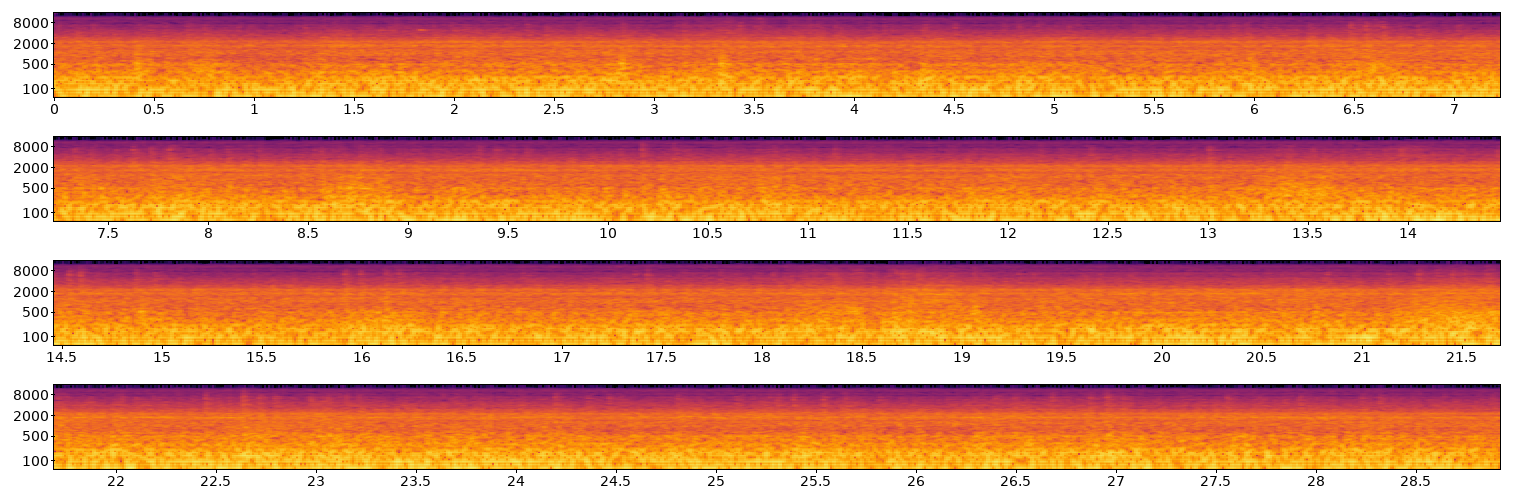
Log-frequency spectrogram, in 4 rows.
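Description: Hankyu 7300 series electric train running at steady speed: a constant rumble of wheels on rail, with a few faint clicks of rail joints.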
